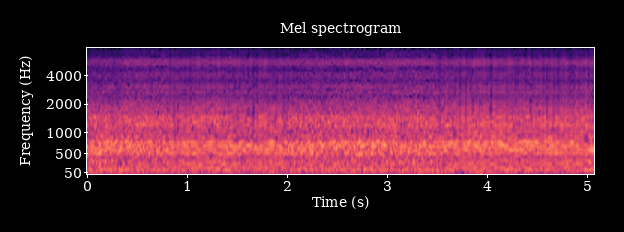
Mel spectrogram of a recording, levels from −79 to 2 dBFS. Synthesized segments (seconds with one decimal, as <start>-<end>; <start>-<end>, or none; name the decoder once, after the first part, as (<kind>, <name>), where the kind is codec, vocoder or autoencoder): 0.8-2.0 (vocoder, BigVGAN v2); 3.5-5.1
